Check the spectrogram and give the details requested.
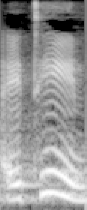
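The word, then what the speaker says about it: eighteen: Thì 18 thì mình nhớ là 18, và nhớ trọng âm rơi vào chữ teen, đúng không ạ?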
